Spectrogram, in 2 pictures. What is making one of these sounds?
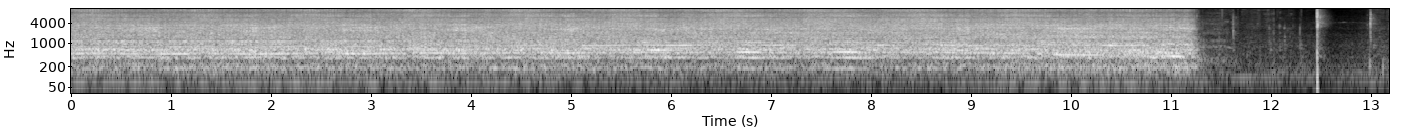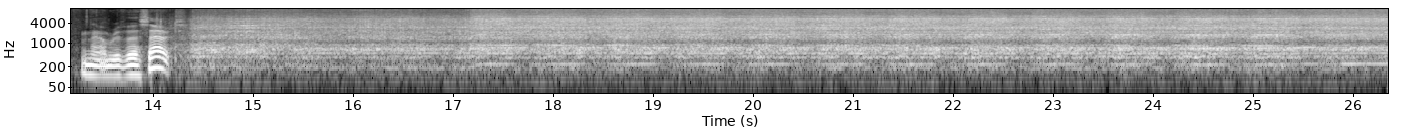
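A drill motor whirs steadily as a tap cuts threads.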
